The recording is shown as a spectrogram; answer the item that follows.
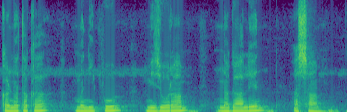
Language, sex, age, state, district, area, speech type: Manipuri, male, 18-30, Manipur, Bishnupur, rural, spontaneous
